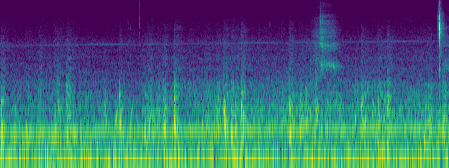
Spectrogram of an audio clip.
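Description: Simulated train in Euro Train Simulator rolling on rails, a low steady hum with a sustained drone and faint, regular rail clicks, quiet and continuous, with a couple of brief higher squeals.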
